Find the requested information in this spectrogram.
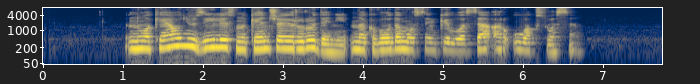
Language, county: Lithuanian, Marijampolė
